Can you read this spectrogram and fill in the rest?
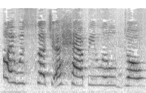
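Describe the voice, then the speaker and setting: A woman's voice: high voice, slow, sharp tone, heavily acted. An actress playing a glum, stubborn, whiny little girl in a 1950s radio sitcom. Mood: miserable. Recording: noisy, muffled old radio recording.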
